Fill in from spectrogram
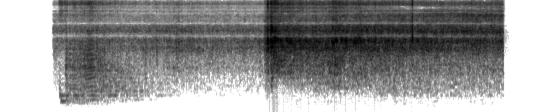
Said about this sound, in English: So you're going to hear a fart and then resist laughing and listen in for a ghost replying to the fart.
